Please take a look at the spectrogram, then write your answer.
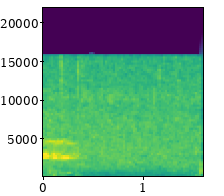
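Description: Steady rain pours outdoors, a dense continuous hiss of drops that stays even and fairly loud from start to finish, with no clear words spoken.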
